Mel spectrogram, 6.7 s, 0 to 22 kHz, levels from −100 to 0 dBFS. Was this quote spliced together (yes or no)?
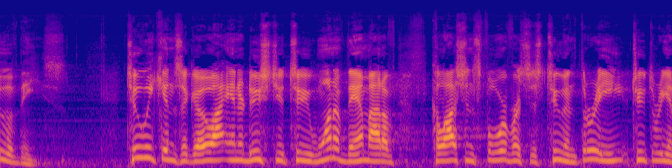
no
